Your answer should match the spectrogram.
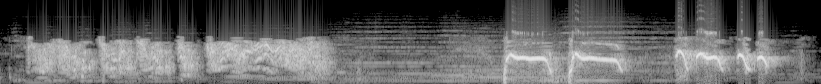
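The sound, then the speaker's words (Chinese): A person imitates a fierce, vicious dog for the Lizhi Zoo animal-imitation segment: a run of rough, raspy snarling bursts, then a pause and about five loud, sharp, high-pitched barks in quick succession. “我模仿的动物是恶狗。”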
